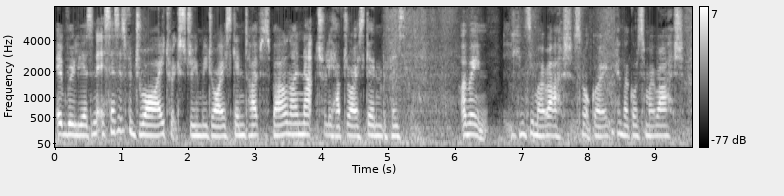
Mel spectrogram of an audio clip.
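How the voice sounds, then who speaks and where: Over noticeable background noise and audible room echo, a woman with an English accent talks at a fairly quick pace with fairly even intonation. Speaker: fitness vlogger. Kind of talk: casual vlog. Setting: in a car. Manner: loud.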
